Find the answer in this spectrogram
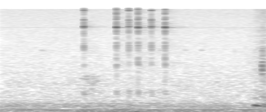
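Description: A quick run of about six computer keyboard key taps within under a second, partway through.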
